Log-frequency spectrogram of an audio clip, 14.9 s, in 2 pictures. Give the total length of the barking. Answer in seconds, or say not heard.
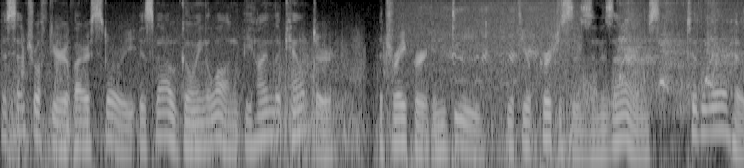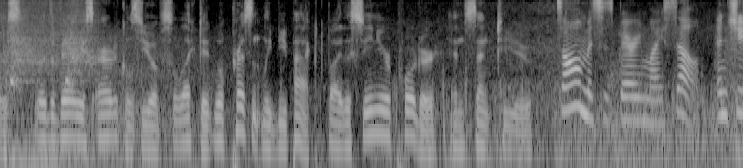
2 s.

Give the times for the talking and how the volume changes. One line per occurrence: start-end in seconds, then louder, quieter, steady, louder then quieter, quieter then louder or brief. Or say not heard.
0.0-14.8 steady.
